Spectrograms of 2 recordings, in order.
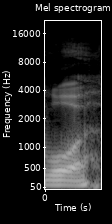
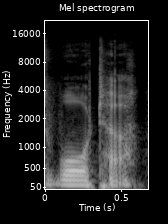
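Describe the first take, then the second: First: The word is said loosely, in casual speech. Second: The word is said carefully, with clear consonants. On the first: This is everyday relaxed conversation. "If I'm talking in casual conversation, I'll say water like that" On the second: This is deliberate, careful speech. "if I'm speaking coherently and just not flowing my sentences, it is water"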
